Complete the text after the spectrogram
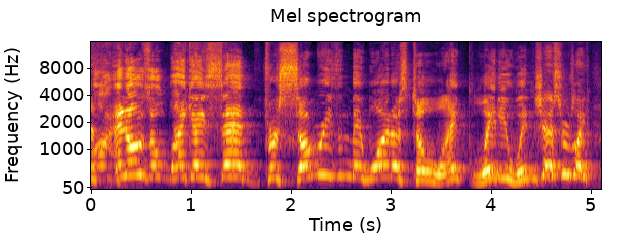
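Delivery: high-pitched, incredulous rant; exasperated. Real, not acted. Reviewer baffled they want us to like Lady Winchester, exasperated. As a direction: protest in baffled disbelief.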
